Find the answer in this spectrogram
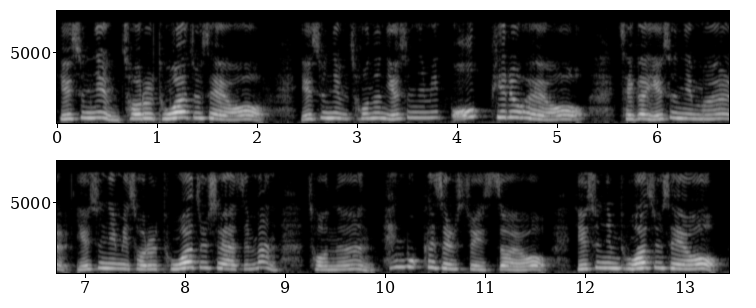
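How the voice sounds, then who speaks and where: A woman's voice: extremely high pitch, a little slow, few pauses, darkish tone, pitched above the performer's own voice. A woman voicing a blind male beggar who pleads and cries out desperately, in a storybook telling. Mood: pleading. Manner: crying out, begging. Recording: dull lo-fi recording.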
